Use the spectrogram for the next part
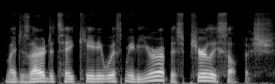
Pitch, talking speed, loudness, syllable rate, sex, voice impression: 135 Hz, 260 wpm, -17 LUFS, 7.6 syllables/s, male, masculine, young, slightly adult-like, slightly thick, slightly tensed, weak, slightly dark, soft, clear, fluent, slightly raspy, cool, slightly intellectual, very refreshing, very sincere, calm, friendly, reassuring, slightly unique, slightly elegant, slightly wild, slightly sweet, slightly lively, kind, very modest, slightly light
